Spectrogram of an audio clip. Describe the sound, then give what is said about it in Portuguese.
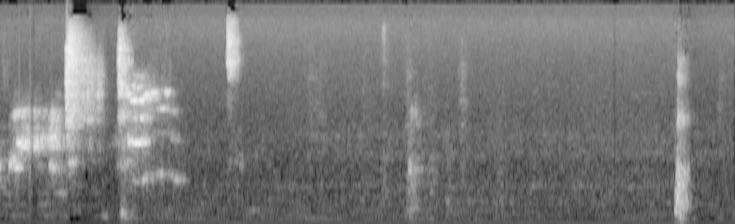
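A kitten meows twice in quick succession, high and insistent, then gives a few fainter, shorter squeaks spread over the following seconds in an otherwise quiet space. “Tem um gatinho chamando.”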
